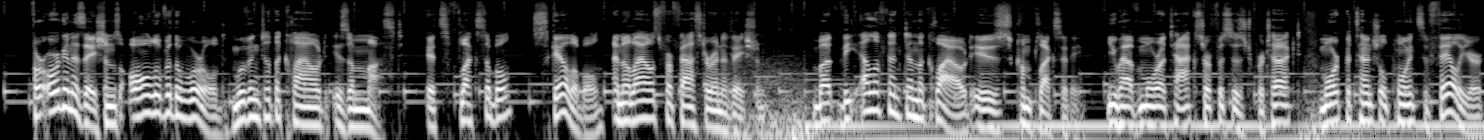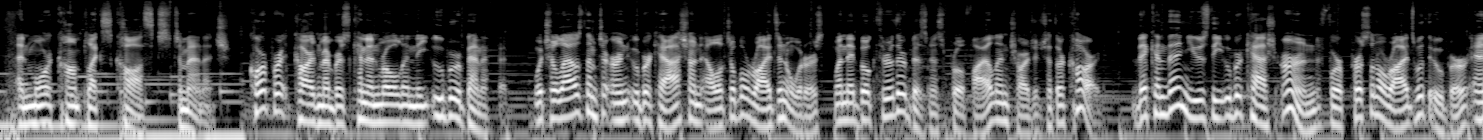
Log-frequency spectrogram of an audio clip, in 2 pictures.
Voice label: vo narration

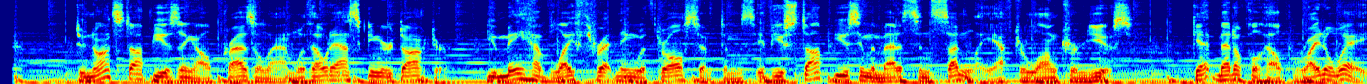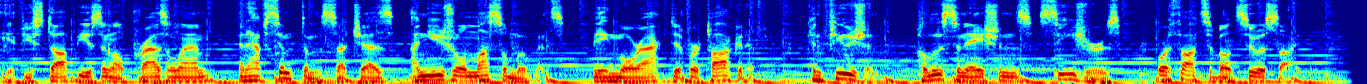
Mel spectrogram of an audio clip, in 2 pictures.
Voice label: Medical Narration

